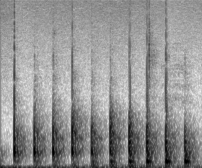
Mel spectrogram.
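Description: Eleven evenly spaced knocks on drywall, made while locating the studs, each a short, low, hollow thump that dies away quickly. The hollow sound shows this spot is between studs, with no stud behind it.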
